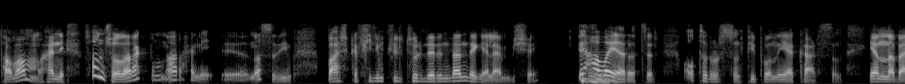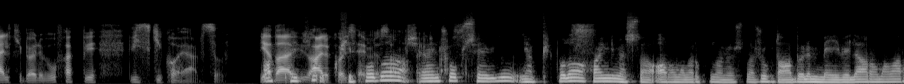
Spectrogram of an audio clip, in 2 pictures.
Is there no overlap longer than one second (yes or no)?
no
